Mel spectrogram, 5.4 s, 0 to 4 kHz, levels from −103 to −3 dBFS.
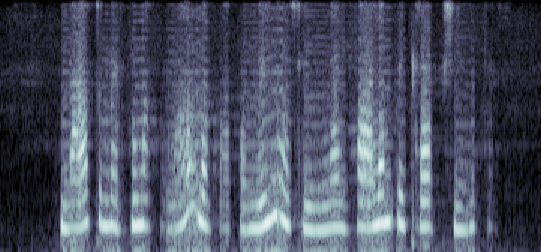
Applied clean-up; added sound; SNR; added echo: neural separator model SepFormer WHAMR!.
